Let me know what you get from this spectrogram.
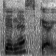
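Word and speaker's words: Danisco: that we haven't seen yet now you you denisco am I say it right denisco yes you guys just bought it deal and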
